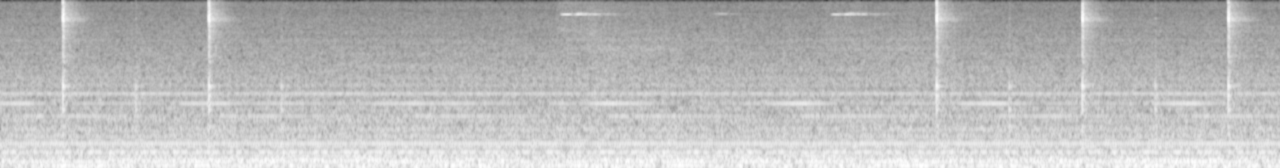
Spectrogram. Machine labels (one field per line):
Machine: valve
